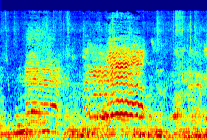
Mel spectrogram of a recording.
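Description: Goats bleating twice: a short bleat about half a second in, then a longer, louder, quavering bleat around two seconds in, over low background chatter.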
